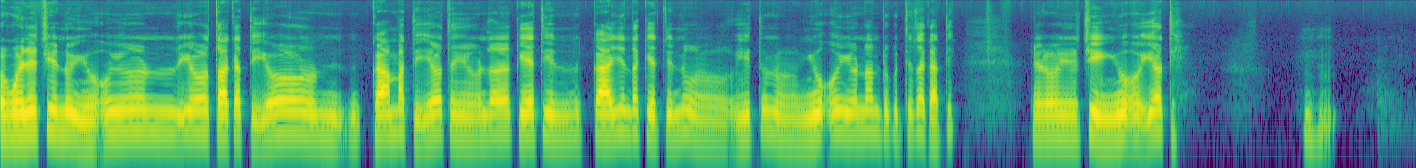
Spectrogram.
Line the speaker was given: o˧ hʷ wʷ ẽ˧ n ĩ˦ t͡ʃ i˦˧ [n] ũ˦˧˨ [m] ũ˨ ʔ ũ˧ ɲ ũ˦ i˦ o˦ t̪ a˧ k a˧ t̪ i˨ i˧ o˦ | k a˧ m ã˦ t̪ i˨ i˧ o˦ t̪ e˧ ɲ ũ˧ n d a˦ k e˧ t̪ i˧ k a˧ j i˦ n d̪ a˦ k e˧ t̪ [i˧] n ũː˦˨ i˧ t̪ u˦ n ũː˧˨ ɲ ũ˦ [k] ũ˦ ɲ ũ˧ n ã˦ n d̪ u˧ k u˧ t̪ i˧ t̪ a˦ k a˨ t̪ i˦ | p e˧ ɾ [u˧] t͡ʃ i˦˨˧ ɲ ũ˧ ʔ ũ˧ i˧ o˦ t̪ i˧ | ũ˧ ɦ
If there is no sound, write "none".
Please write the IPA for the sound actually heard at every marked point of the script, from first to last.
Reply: n, ɲ, i˧, ʔ, o˧

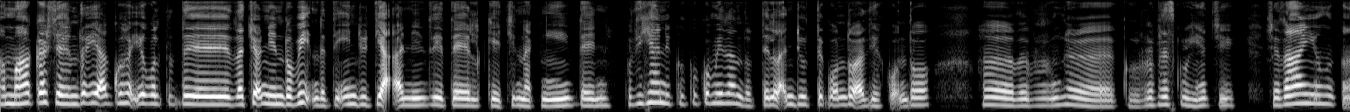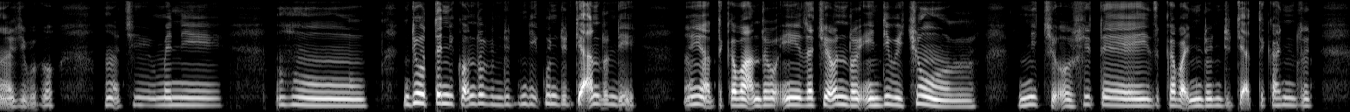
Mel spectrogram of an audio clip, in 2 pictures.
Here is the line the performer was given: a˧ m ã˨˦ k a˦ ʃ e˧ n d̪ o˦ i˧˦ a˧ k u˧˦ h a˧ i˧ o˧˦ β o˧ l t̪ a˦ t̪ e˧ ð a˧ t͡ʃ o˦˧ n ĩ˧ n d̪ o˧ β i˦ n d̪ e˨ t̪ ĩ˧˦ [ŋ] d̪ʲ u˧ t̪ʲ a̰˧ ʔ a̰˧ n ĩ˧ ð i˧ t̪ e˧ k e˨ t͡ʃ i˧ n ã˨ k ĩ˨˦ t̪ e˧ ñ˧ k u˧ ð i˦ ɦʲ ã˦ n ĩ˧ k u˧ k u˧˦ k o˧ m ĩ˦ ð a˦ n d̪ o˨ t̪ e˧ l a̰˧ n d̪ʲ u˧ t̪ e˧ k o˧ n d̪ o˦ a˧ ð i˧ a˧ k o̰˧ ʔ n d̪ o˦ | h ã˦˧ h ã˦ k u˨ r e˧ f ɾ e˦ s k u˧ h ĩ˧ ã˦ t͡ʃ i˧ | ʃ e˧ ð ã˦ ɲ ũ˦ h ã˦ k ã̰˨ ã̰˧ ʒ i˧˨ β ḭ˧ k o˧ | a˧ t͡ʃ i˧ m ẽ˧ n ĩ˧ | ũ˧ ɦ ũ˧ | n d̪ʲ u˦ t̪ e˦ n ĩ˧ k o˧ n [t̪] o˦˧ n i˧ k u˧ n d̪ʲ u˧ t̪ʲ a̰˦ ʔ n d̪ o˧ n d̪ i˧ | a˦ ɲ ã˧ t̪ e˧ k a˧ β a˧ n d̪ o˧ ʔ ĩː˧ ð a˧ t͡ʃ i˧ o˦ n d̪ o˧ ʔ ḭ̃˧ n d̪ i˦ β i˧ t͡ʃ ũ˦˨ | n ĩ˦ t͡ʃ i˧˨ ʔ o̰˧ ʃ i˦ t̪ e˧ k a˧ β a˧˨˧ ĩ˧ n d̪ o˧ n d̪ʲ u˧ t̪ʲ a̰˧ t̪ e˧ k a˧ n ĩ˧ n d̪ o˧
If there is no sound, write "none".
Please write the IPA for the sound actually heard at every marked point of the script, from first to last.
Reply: n, d̪

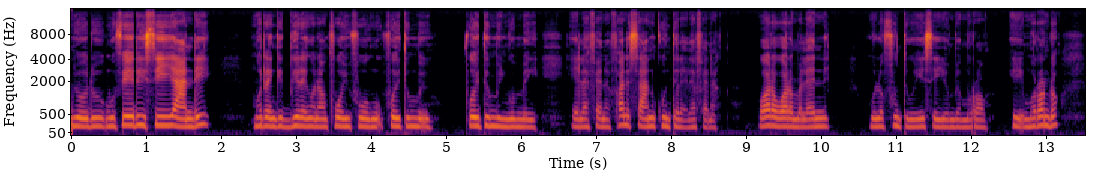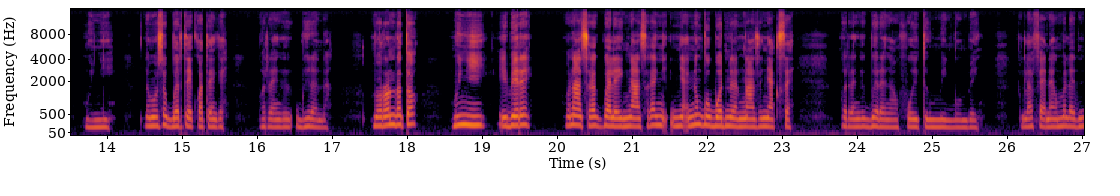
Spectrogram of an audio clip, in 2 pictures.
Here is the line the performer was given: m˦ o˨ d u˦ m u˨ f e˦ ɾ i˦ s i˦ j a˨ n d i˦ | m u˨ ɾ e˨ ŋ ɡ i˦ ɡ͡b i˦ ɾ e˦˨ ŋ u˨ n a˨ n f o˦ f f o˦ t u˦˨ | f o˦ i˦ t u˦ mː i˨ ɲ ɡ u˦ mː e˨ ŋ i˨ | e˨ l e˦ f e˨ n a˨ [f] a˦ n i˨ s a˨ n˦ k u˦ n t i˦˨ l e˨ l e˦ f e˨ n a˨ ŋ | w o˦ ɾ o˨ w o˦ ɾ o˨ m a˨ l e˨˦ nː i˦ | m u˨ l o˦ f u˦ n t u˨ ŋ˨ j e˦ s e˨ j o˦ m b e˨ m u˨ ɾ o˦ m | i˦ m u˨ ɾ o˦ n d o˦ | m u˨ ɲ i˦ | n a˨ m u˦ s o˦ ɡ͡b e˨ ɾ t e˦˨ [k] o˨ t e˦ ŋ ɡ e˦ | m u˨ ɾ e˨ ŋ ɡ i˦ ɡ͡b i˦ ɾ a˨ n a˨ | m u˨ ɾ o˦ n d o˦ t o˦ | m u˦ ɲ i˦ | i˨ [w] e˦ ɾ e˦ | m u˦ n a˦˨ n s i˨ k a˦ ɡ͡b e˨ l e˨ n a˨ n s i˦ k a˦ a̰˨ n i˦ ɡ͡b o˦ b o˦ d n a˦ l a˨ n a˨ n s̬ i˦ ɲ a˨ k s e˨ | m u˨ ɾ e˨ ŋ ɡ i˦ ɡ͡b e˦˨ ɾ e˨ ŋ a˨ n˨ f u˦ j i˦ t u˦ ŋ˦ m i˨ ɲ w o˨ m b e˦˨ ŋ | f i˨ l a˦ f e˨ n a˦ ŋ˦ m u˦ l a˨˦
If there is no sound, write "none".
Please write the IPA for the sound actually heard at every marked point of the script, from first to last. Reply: f, k, b

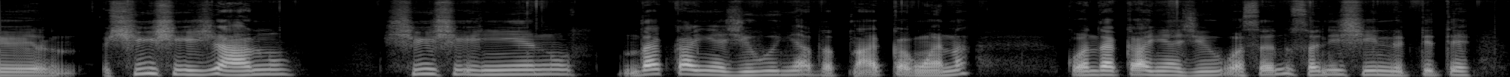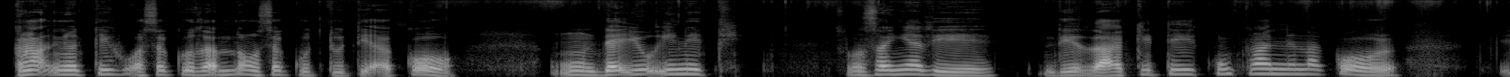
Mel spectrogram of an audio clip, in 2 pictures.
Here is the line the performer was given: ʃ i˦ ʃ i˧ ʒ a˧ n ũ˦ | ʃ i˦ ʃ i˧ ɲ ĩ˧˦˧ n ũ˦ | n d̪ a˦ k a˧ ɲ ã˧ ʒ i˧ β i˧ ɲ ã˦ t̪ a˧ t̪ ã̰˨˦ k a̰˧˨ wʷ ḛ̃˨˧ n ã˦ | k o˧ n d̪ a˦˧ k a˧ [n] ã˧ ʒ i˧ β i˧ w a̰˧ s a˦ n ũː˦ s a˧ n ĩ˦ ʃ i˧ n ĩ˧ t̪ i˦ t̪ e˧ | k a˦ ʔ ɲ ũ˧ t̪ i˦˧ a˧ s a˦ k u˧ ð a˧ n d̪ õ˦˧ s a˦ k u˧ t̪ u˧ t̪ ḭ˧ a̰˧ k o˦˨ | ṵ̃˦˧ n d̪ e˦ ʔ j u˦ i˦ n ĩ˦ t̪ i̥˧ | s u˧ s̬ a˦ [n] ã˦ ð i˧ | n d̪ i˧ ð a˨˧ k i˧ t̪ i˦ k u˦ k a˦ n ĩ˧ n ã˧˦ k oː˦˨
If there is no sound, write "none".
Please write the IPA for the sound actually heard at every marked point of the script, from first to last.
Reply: ɲ, ɲ

